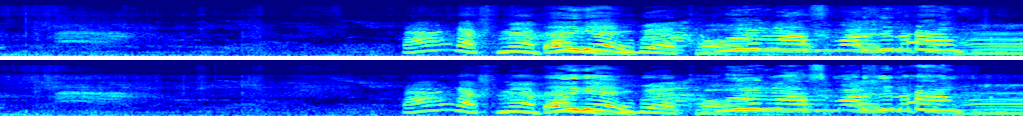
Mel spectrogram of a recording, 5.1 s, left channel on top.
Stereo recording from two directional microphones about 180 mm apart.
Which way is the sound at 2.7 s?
55° right (ahead or behind).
